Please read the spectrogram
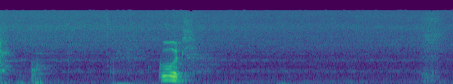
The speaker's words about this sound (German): Also dann ab damit in die heiße Butter. So. Oh, sehr schön. Einmal mit dem Pfannenwender durchrühren. So.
